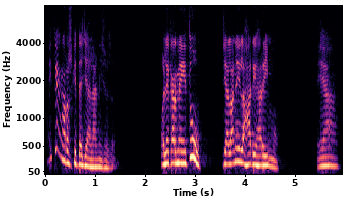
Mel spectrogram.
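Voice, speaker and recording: A middle-aged male pastor preaching a sermon in a church service, animated and acting out everyday dialogues. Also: a little high, brisk.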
